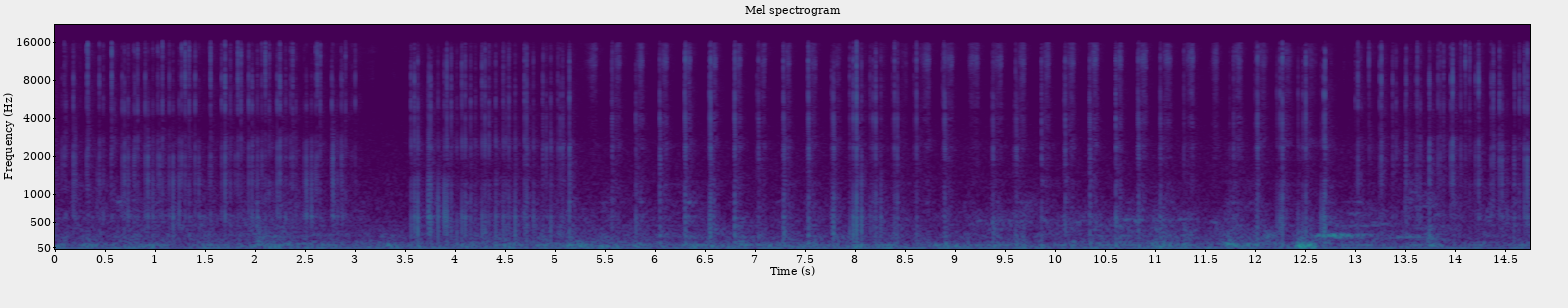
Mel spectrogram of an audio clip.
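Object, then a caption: White chocolate coated cookie. Long nails scratch and tap rapidly across a small round cookie with a white chocolate coating, producing a steady stream of fast, dry, bright clicks and scraping rasps over a low background rumble.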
